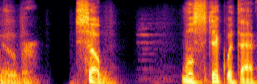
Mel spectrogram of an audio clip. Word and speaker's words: Uber: So, yes, I know some people pronounce it Uber or even Yuber, apparently, but I like the 100% French style pronunciation Uber.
